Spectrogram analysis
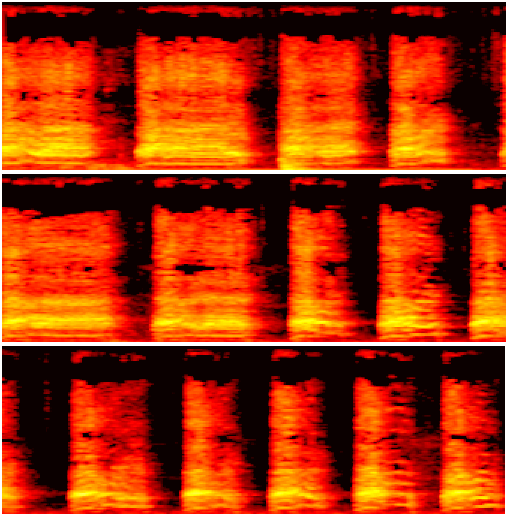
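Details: Chihuahua screaming excitedly when its owner comes home, a run of about fifteen harsh, loud, drawn-out yelping cries in quick succession, each roughly half a second long, with brief gaps between them.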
